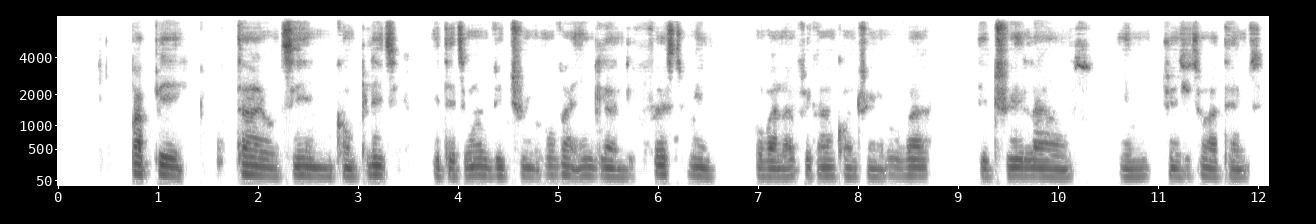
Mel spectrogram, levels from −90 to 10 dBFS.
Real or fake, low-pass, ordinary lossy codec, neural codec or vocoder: fake; none; none; codec, 16 kHz, 6 kbps, DAC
